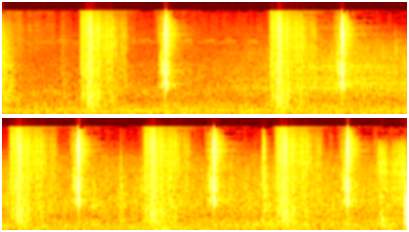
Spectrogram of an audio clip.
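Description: Footsteps fall slowly and evenly on cobblestones.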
